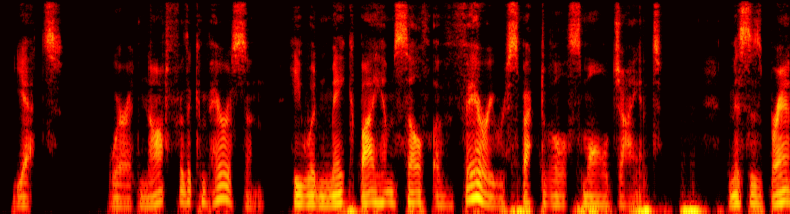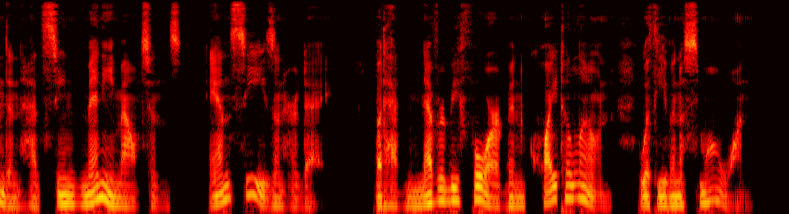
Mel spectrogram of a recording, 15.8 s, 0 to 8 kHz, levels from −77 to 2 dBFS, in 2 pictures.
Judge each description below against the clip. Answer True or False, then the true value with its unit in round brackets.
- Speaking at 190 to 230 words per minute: False (155 wpm)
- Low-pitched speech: True (90 Hz)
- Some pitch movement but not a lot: False (5.7 semitones)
